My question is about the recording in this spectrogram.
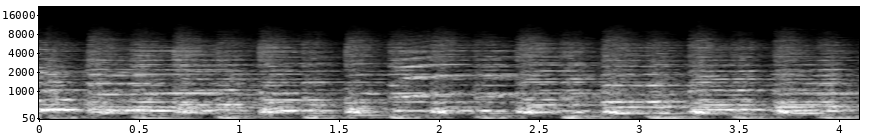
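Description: Live band music with accordion and violin playing a lively dance tune over a steady beat.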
